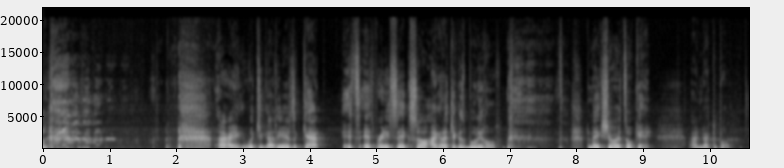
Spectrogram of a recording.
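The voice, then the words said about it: Imitates another person's voice. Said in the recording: “my impersonation of Dr. Pole goes as such ... that's pretty much like accurate ... That's very accurate.”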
